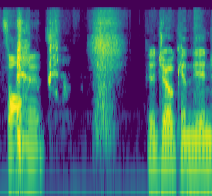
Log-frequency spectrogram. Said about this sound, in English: A little cough.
